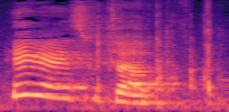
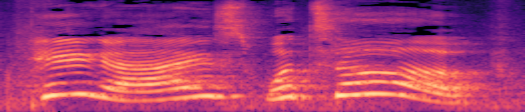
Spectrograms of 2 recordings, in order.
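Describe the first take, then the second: First: It is said in a calmer, plain way. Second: It is said in an over-dramatic way.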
